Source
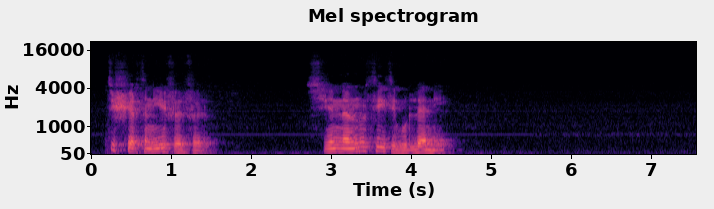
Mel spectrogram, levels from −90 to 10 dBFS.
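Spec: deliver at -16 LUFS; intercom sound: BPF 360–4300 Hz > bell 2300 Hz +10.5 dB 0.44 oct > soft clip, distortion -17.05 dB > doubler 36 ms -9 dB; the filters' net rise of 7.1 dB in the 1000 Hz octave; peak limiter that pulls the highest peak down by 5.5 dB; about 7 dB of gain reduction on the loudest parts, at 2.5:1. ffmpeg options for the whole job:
-filter_complex "[0:a]equalizer=f=1k:t=o:g=9,acompressor=threshold=-28dB:ratio=2.5,alimiter=limit=-22.5dB:level=0:latency=1,highpass=360,lowpass=4.3k,equalizer=f=2.3k:t=o:w=0.44:g=10.5,asoftclip=threshold=-21.5dB,asplit=2[a][b];[b]adelay=36,volume=-9dB[c];[a][c]amix=inputs=2:normalize=0,volume=17dB"

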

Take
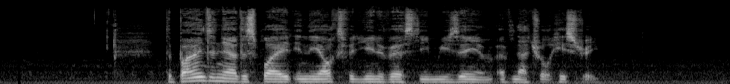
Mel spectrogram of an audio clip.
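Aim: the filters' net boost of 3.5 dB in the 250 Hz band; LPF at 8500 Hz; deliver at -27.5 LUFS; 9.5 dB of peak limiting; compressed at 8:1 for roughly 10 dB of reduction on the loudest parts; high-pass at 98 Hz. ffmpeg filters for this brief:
-af "highpass=98,lowpass=8.5k,equalizer=f=250:t=o:g=4.5,acompressor=threshold=-23dB:ratio=8,volume=2dB,alimiter=limit=-17dB:level=0:latency=1"

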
